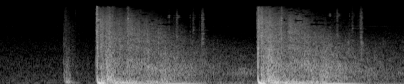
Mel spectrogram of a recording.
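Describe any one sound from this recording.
A shotgun fires two loud blasts.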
